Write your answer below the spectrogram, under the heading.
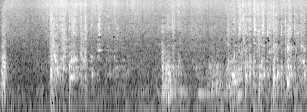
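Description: Semolina halwa sizzling in an aluminium kadhai while a metal slotted spoon stirs and scrapes it round the pan. The water has almost cooked off and the halwa is thickening. There is a sharp knock right at the start.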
